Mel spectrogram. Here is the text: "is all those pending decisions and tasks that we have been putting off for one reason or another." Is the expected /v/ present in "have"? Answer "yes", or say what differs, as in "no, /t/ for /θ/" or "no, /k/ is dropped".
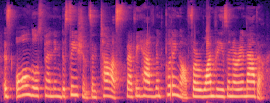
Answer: yes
